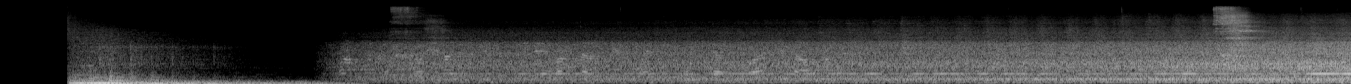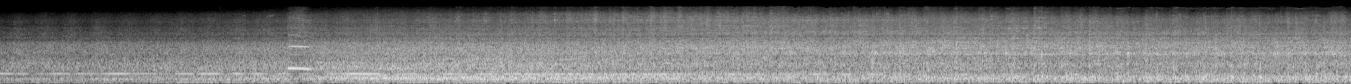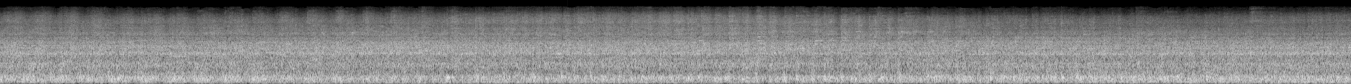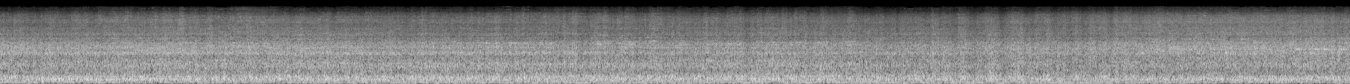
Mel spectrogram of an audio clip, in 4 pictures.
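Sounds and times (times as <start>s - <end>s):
freight train wheels clattering: 17.5s - 54.0s.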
